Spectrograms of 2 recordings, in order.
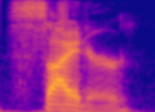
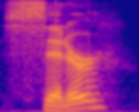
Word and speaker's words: CIDR: say the letters because I pronounce This Acronym cider but many people pronounce it sitter and I've even seen it pronounced as Cedar cider sitter Cedar don't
